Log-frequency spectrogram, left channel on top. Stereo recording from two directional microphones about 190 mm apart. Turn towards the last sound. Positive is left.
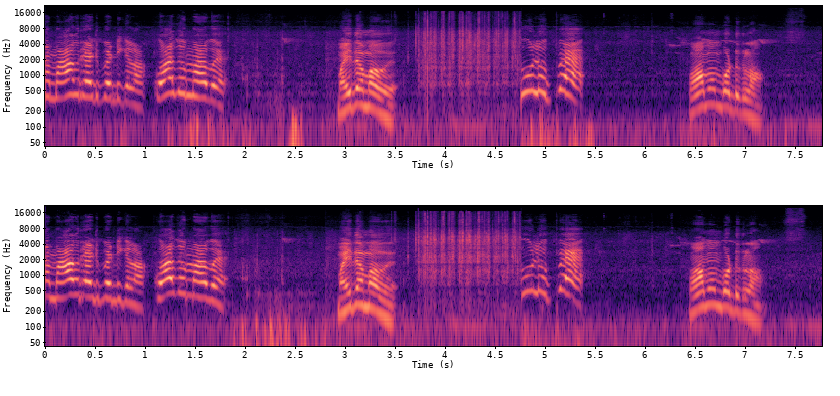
turn(degrees=20)  # may be behind; listen again after turning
